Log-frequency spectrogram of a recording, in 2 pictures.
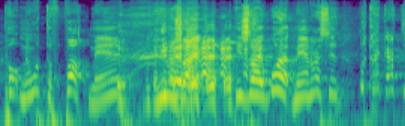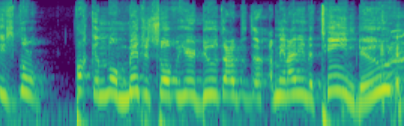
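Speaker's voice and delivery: high, laughing mock-furious pleading to the league boss; laughing mock outrage. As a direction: replay his own indignant plea while cracking up. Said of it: "I was pissed".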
